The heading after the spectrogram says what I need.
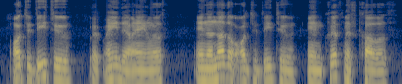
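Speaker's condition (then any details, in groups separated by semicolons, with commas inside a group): Ataxic cerebral palsy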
